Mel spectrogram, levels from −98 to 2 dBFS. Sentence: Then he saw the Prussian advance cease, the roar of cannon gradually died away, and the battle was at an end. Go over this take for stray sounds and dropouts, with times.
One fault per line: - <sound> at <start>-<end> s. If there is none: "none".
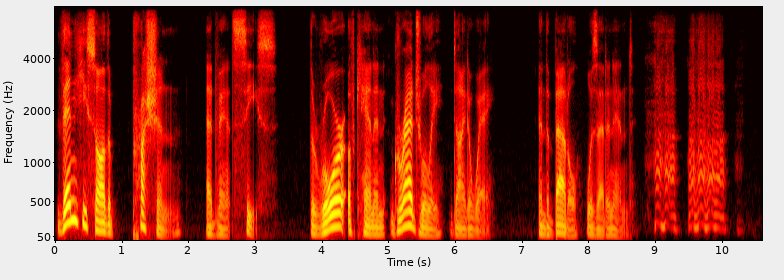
- laugh at 8.8-10.3 s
